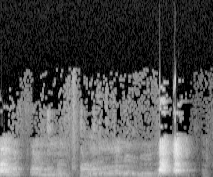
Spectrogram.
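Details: Female Siberian Husky vocalising loudly while attacking a pig: warbling, talk-like moans with bending pitch, followed by two quick sharp barks near the end.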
